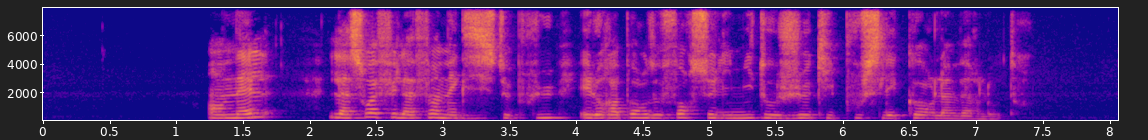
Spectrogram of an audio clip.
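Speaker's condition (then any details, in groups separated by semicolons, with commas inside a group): No condition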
